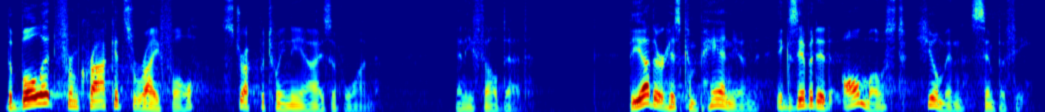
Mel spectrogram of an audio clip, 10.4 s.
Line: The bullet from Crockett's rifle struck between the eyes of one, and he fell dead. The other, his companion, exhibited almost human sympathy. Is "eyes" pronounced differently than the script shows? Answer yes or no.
no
